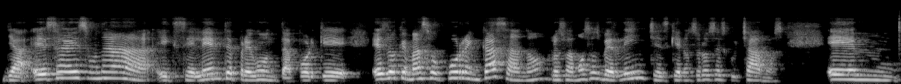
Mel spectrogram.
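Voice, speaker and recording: A woman's voice: fairly high pitch, a little slow. Woman explaining patiently, echoey room. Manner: patient, explains with rhetorical tags. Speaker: child neuropsychologist guest. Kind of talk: explanatory interview answers.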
